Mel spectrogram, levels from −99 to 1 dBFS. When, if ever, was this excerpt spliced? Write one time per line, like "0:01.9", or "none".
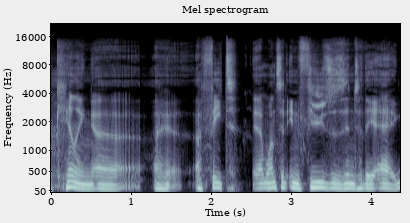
0:02.5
